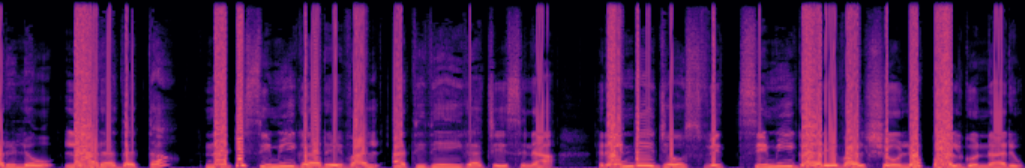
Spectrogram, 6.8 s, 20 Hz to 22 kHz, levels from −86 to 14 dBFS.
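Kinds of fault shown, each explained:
Integer overflow: throughout the speech, gain pushed about 10 dB too hot wraps the few loudest peaks to the opposite sign, producing violent cracks on louder moments.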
